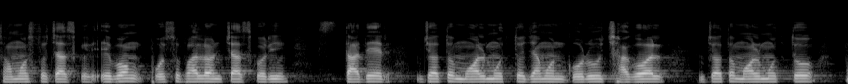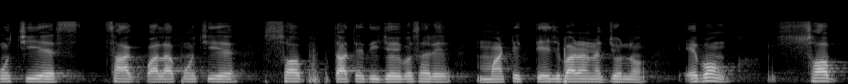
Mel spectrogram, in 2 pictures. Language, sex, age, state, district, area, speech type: Bengali, male, 18-30, West Bengal, Paschim Medinipur, urban, spontaneous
